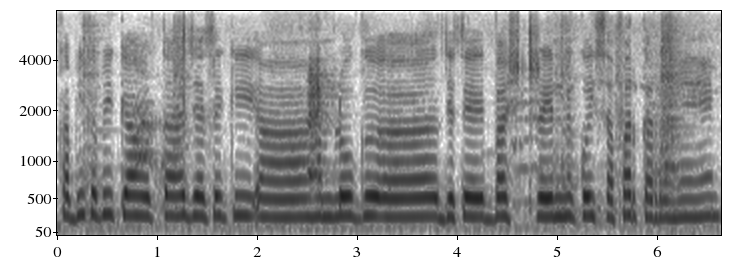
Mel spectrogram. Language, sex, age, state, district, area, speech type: Hindi, female, 30-45, Uttar Pradesh, Lucknow, rural, spontaneous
